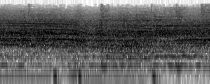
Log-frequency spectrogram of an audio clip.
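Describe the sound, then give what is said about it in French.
An audience in a hall shouts and cheers loudly and continuously when asked to shout, a dense roar of many voices with scattered whoops rising above it. “Je voudrais vous entendre crier.”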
